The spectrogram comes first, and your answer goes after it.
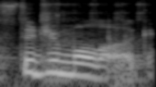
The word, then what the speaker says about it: Stygimoloch: I mean, on this Stygimoloch. I had to YouTube the name because I couldn't pronounce it. It's called a Stygimoloch and it has a little dinosaur with a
